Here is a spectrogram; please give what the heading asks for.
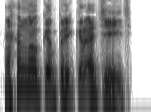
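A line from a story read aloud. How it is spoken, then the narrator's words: Laughing. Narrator (Russian): рассмеялся я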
